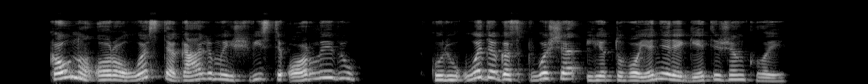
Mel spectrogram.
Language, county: Lithuanian, Kaunas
